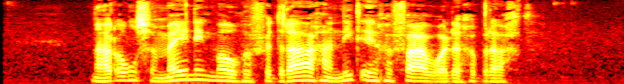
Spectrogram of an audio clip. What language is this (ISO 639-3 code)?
nld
